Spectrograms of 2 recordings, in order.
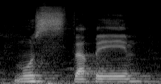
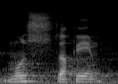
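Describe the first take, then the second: First: The s sound is thin and light. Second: The s sound is thick and heavy. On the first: The speaker calls it right. "Tarik biar tipis" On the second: The speaker calls it wrong. "Kalau enggak senyum nanti tebal menjadi seperti ini"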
